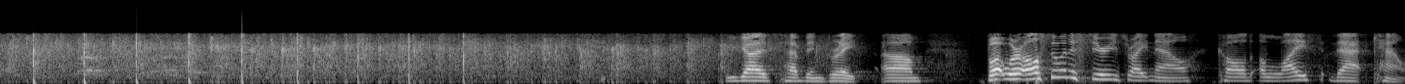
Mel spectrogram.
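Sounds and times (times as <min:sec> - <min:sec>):
audience applause: 0:00.0 - 0:08.4
speech: 0:07.3 - 0:09.3, 0:09.9 - 0:14.0.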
